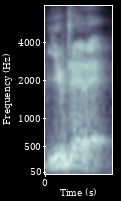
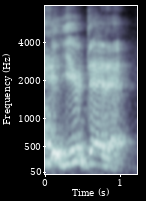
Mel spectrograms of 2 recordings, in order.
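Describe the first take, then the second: First: Said in the usual way. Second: Slow, laughing self-praise. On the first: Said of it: "I'm like". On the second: Real, not acted. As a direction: savor it, laughing at yourself.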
